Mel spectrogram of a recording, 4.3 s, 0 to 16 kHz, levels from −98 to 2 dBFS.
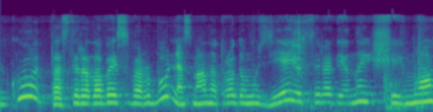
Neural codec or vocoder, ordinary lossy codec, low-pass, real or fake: vocoder, 22.05 kHz, 80 mel bands, Vocos; Opus, 32 kbps; 9.9 kHz; fake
